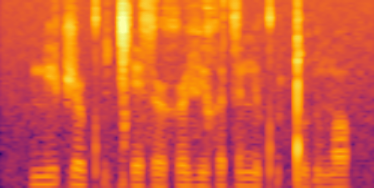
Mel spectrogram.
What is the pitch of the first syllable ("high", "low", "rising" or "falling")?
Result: high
